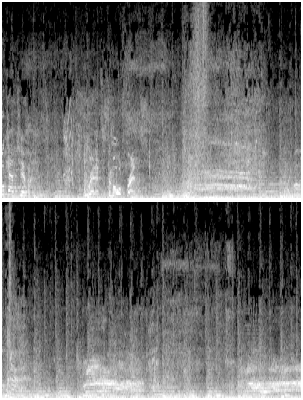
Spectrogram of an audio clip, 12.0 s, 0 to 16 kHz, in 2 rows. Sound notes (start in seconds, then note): 6.0 dramatic suspenseful music; 6.0 fighters grunting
